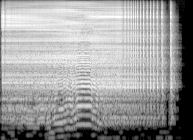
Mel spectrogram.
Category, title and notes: Sound effects > Other mechanisms, engines, machines
Squeaky Hinge
squeaky cupboard hinge variations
